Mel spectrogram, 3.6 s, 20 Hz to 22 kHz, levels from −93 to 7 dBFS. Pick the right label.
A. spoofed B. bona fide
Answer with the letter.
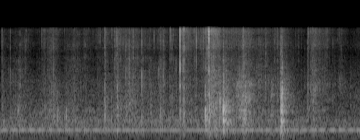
B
